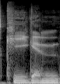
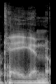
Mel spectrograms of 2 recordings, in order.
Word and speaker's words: Keoghan: literally because like it depending on where you are from in Ireland, it is Keegan or Kagan or Keoghan. Like so, take a swing, whatever. I was gonna say I've heard 3 different pronunciations, all from different people from Ireland.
